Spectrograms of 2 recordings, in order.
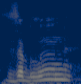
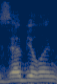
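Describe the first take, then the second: First: The stress is on the last syllable. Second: The stress is on the first syllable. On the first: This is the Hebrew way of saying it. "In Hebrew, the emphasis is almost always on the last syllable" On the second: This is the familiar English way of saying it. "I suppose you could say Zebulun, but that's a town in North Carolina"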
